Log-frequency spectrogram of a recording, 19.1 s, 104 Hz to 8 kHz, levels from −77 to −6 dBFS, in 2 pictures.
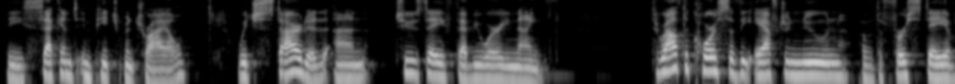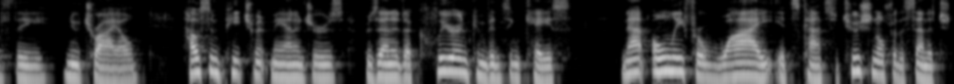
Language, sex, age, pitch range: English, female, 60-79, 140-170 Hz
